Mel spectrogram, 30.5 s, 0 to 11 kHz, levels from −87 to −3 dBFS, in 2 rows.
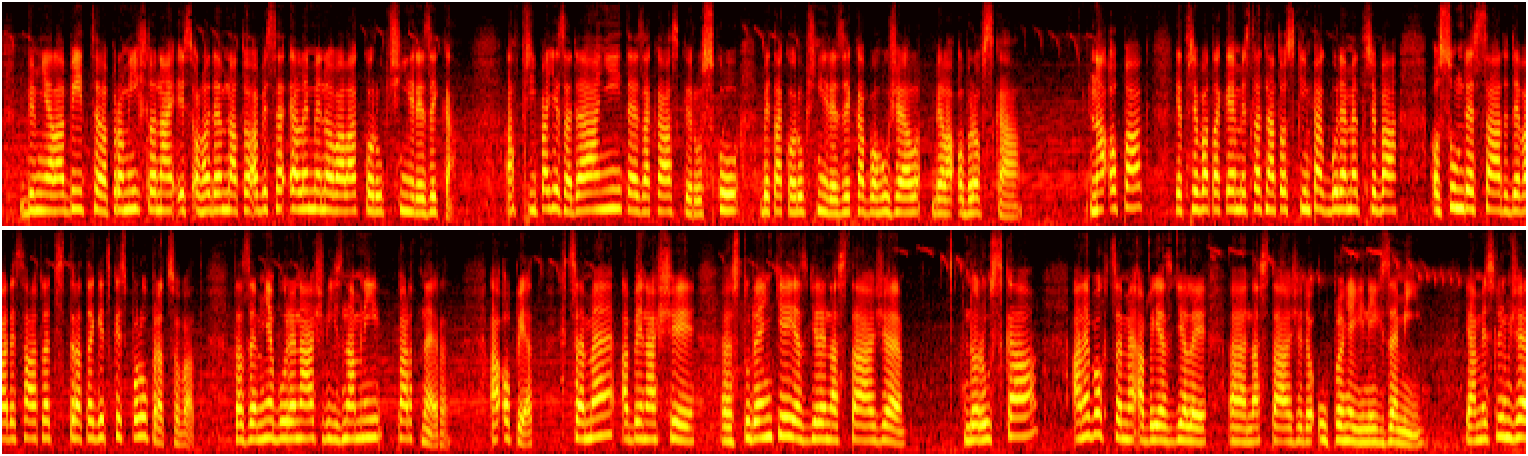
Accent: native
